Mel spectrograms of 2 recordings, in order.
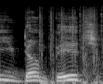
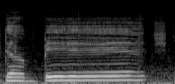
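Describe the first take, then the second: First: High pitched squeaky insult; tiny wizard insult. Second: Long exaggerated bitch. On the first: Acted. Imaginary wizard insults the narrator, high squeaky sneer. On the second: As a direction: drag out bitch and let it sink. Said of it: "like, the long exaggeration".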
